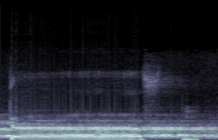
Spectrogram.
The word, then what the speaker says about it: كاف: كاف সুন্দর দর্শক, এটা পাতলা হবে এবং এই কাফটা ধরেন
